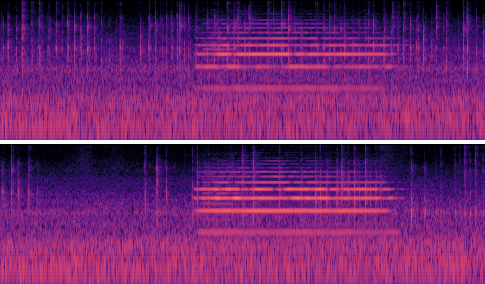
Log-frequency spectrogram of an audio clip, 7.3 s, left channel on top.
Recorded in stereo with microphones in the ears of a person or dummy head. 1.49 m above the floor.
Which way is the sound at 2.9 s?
50° right (ahead or behind).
